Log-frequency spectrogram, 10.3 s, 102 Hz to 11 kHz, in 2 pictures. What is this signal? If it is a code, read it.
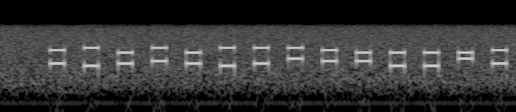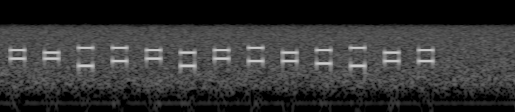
DTMF, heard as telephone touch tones, dialled by machine, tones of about 140 ms, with hum. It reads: 5349436#8711*50*39010975378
